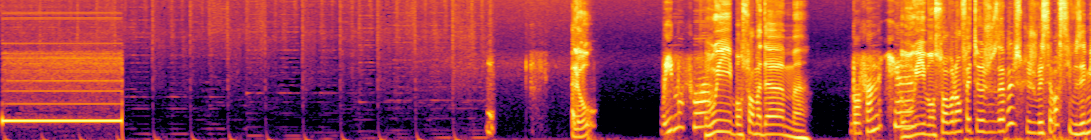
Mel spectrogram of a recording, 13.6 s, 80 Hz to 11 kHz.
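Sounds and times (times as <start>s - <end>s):
telephone line tones on an outgoing call: 0.0s - 1.6s
speech: 8.3s - 13.6s.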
